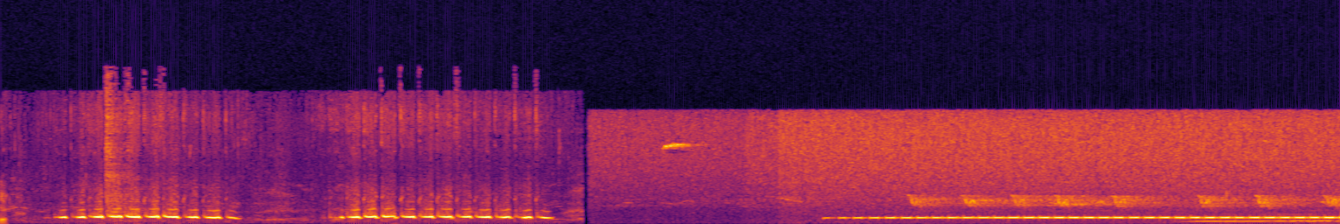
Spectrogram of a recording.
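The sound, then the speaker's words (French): A Tengmalm's owl, a small boreal owl, sings a rapid series of soft, evenly spaced repeated hoots: two short bursts, a pause, then a longer steady run, with no voices. “c'est une petite chouette boréale qui vit”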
